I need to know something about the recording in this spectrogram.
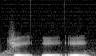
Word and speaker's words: Gee: your last name is g-e-e how's it pronounced gee is not in g but as in ghee right okay and howard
